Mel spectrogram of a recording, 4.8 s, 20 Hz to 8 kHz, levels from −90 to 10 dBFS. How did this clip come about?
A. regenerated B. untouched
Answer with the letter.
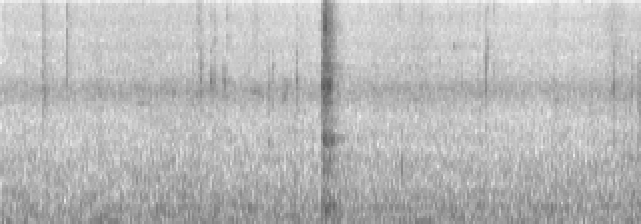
A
